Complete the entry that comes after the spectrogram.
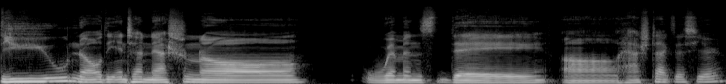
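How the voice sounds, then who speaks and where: Pitch varies in an ordinary way as the words come at a very slow pace. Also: man, fairly low pitch for a man. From Germany. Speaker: podcast host. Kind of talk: casual chat. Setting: studio. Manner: excitable.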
